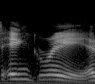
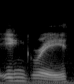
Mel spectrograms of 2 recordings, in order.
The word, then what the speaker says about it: Ingrid: By the way, it's Ingrid. It rhymes with angry, so you just say Ingrid. Thank you, Jack. – Okay. Ingrid. – Yeah, I'm not always angry, but it does rhyme with angry. It's just the way it is. So just drop the D on Ingrid.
